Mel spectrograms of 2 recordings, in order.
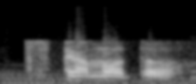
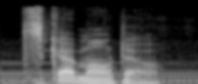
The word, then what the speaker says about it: Tsukamoto: Tsukamoto. – Tsukamoto. – Tsukamoto, yes. – With a T, Tsukamoto. – Yes, that's right.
